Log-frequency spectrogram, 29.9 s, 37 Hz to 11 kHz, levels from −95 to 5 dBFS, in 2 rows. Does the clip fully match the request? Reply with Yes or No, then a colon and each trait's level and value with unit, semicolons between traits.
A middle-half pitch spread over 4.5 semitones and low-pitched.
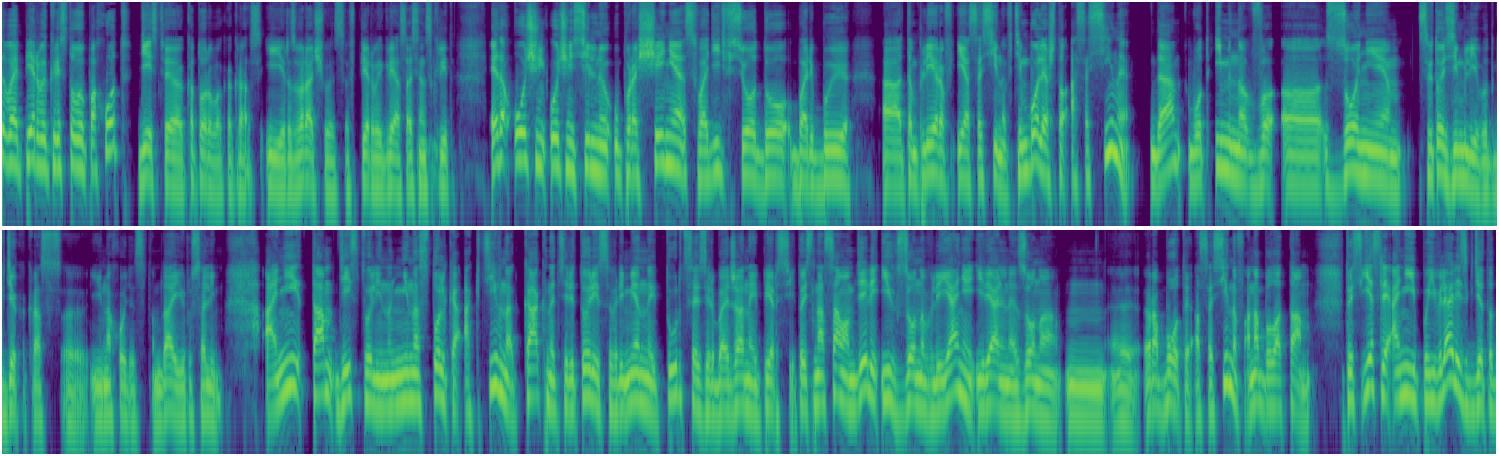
Yes: average, 5.0 semitones; low, 125 Hz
